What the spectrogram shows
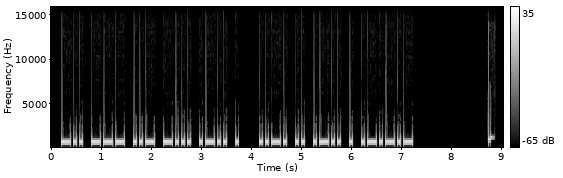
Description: Morse code, heard as a keyed tone, about 20 wpm, 700 Hz. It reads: DOUBLE FILE.
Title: Sentences from Top 1400 Words 20wpm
